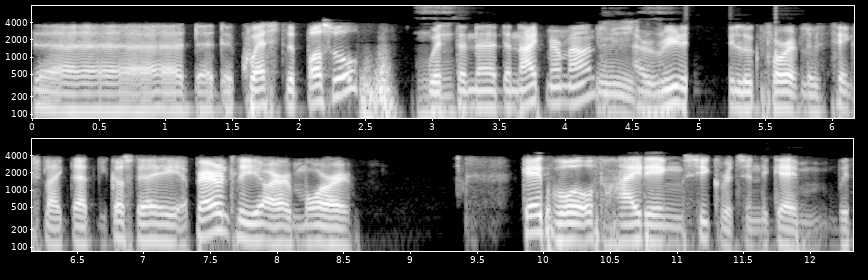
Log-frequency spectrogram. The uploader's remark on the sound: Our end of year listener call-in episode!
